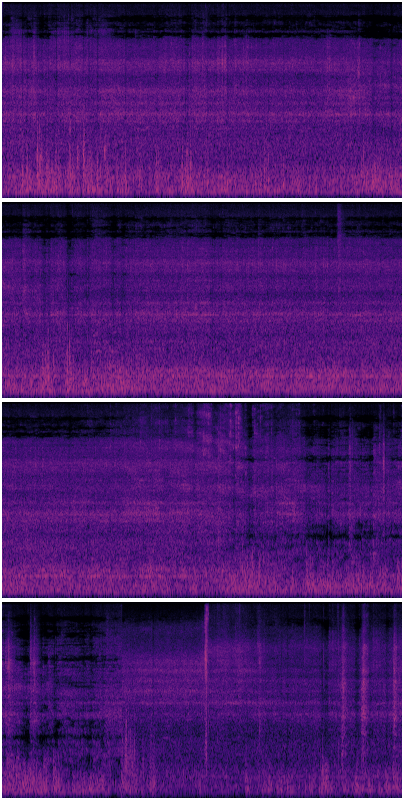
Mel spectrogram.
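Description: Garib Rath Express passenger train running at speed, heard close beside the coach: a steady rumble of wheels on rail mixed with rushing air. The noise eases somewhat near the end.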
